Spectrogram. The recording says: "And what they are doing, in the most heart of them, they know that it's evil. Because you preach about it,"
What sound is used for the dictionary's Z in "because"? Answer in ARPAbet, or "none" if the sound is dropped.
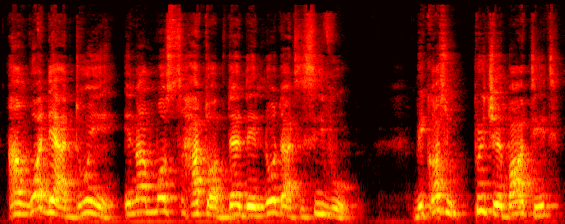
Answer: S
